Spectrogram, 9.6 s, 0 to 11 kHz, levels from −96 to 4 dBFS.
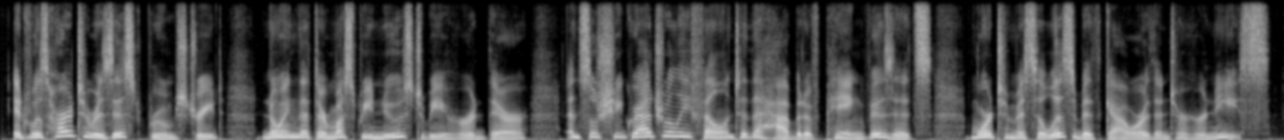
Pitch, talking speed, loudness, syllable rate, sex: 210 Hz, 230 wpm, -18 LUFS, 6.1 syllables/s, female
